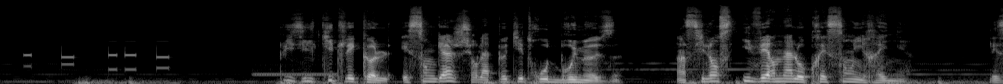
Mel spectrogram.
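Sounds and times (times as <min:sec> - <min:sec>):
low rumbling background: 0:00.6 - 0:03.5, 0:04.8 - 0:10.0
faint telephone ringing tone: 0:02.5 - 0:03.5
telephone keypad dialing tones: 0:02.6 - 0:03.4
speech: 0:02.8 - 0:09.2.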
